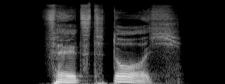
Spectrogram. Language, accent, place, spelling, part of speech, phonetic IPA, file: German, Germany, Berlin, fällst durch, verb, [fɛlst ˈdʊʁç], De-fällst durch.ogg
- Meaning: second-person singular present of durchfallen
